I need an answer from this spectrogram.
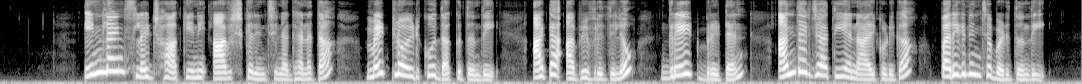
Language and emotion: Telugu, neutral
